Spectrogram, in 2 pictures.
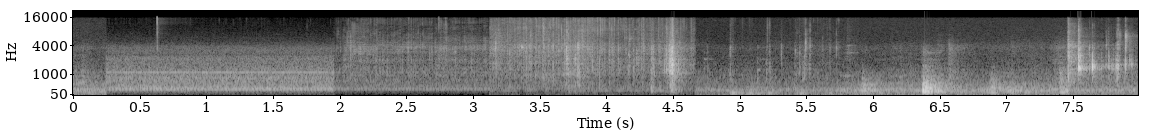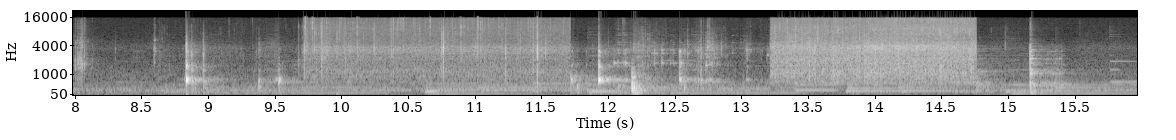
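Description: Stuffed chicken breasts sizzling in a frying pan, in several spells with the loudest near the end, with light clicks and scrapes of utensils in between. Soft background music plays underneath.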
